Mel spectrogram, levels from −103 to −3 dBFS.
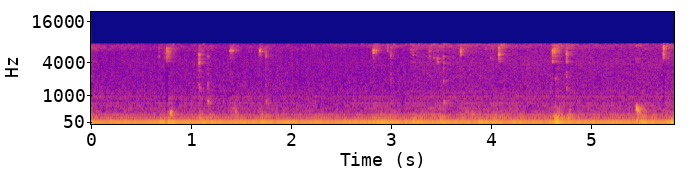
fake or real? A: real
